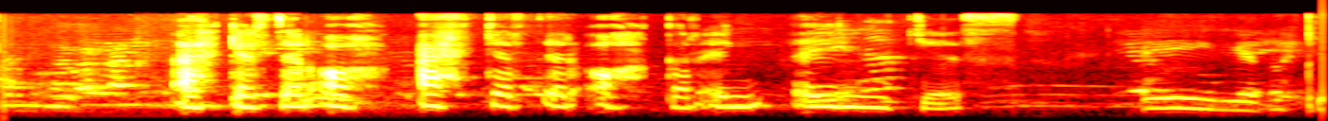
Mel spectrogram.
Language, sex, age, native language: Icelandic, female, 9, Icelandic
